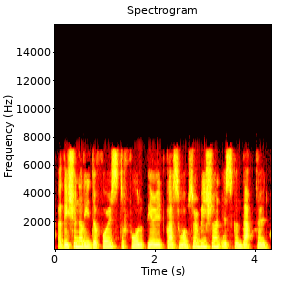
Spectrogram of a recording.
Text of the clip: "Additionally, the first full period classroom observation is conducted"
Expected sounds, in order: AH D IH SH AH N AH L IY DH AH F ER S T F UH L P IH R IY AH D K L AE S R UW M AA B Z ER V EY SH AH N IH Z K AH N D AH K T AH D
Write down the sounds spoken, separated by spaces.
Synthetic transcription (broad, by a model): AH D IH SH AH N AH L IY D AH F ER S T F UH L P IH R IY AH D K L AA S UW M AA B S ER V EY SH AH N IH S K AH N D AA K T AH D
